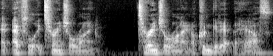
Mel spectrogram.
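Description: Fairly low male voice, fairly even in intonation, with audible room echo. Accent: Australian. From southwest Victoria, Australia. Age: 50s. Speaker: mowing business owner. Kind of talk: interview. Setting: head office.

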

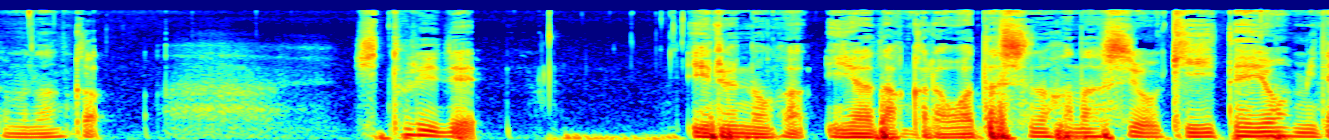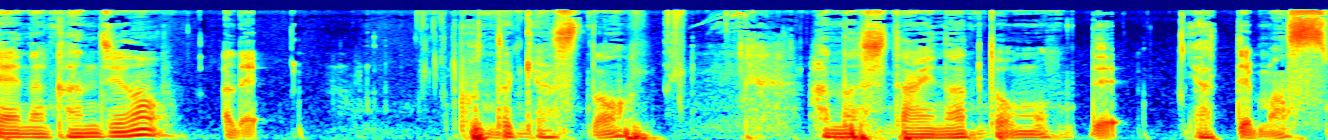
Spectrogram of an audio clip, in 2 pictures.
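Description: The dark, mellow voice comes through dry and close with no echo, broken by long, frequent pauses and big swings in loudness. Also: man, fairly low pitch for a man, ordinary pitch variation, fairly slow pace. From Okinawa, Japan. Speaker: podcaster. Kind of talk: solo monologue. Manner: halting.

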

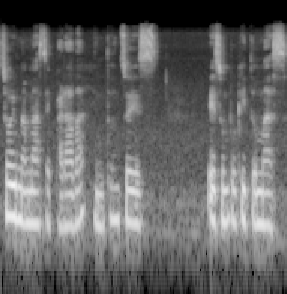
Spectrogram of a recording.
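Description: A woman talks at a medium pitch. Her tone is dark, mellow and somewhat breathy. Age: 20s. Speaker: podcast host. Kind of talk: casual monologue. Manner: halting.

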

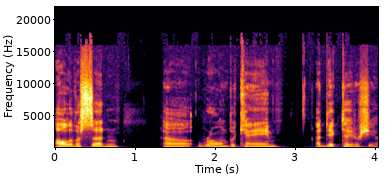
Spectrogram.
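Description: A man speaks at a fairly slow pace with a Southern US accent. His pitch is medium with ordinary variation, on a very clean recording with a silent background. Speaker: podcast host and minister. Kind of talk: casual chat about faith and podcasting. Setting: studio. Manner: self-deprecating, talkative, humorous.

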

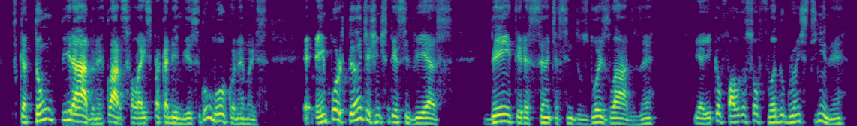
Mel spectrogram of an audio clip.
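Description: A man talks in an ordinary speaking voice at a fairly quick pace. His pitch is fairly high, with lively intonation. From Paraná, Brazil. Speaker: listener, comics fan. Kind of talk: casual chat. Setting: video call.

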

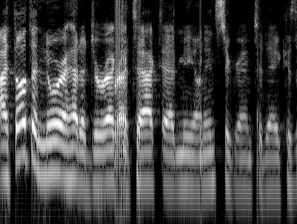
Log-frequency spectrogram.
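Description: With an American accent, a man speaks at a medium pitch with fairly even intonation. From New York. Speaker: podcast host. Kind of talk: casual chat.

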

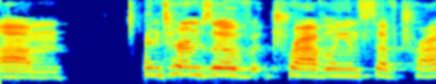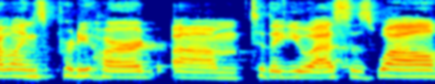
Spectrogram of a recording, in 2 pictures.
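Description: A woman with a Canadian accent speaks in a normal speaking voice at a fairly high pitch. Her pace is moderate and her intonation fairly even, on a very clean recording with a silent background. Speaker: professional wrestler. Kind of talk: interview.

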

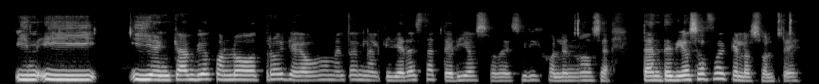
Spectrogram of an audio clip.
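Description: This woman has a Mexican accent and a medium pitch. She talks at a moderate pace with fairly even intonation over a quiet background. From Mexico. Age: 40s. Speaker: life coach for mothers. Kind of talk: interview.

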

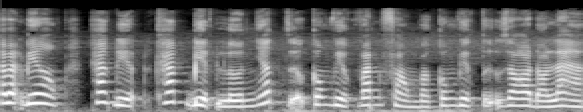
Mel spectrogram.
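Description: A woman talks at a moderate pace, her voice high and her intonation lively. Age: 20s. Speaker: travel podcaster and freelance marketer. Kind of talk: solo podcast monologue.

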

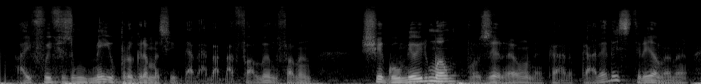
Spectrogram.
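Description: With vocal fry and a dark, mellow tone, a man speaks in a very deep, low voice, his pitch swinging very widely and his loudness rising and falling sharply. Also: moderate pace. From southern Brazil, Rio Grande do Sul border region (Bagé). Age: 60s. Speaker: journalist and radio broadcaster. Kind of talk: casual interview.

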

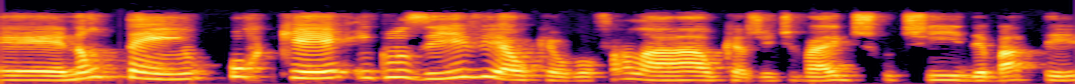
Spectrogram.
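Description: A woman at a medium pitch and moderate pace, with very wide pitch swings. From Rio de Janeiro, Brazil (Lapa). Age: 30s. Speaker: podcast co-host. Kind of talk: casual chat.

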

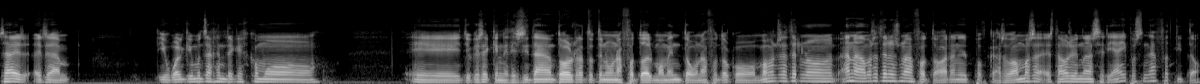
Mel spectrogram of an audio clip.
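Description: Talking at a very fast pace, a man speaks in a medium pitch. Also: ordinary pitch variation. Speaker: podcast co-host. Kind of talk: casual chat.

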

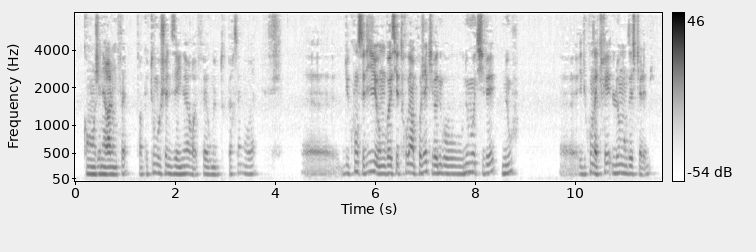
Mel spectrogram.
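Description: A man's fairly high voice, dark and mellow in tone, somewhat breathy, with monotone, flat intonation. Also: moderate pace. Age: 20s. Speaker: motion designer and community co-founder. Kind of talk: interview. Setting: remote recording.

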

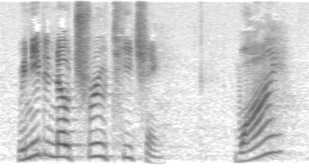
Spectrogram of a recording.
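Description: A man's raised, projected voice, bright and sharp in tone, with lively intonation at a fairly slow pace on a very clean recording with a silent background. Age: 30s. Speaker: pastor. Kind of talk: sermon.

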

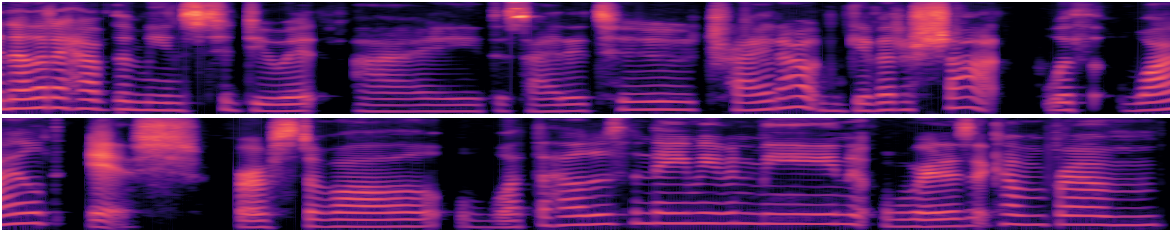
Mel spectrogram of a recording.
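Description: In a very clean recording with a silent background, a woman with an American accent talks at a medium pitch and with ordinary pitch variation. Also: fairly slow pace, dry, close sound with no echo. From California. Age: 20s. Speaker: podcast host. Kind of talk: casual chat. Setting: home bedroom.

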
